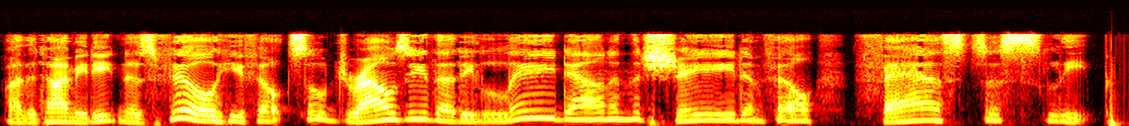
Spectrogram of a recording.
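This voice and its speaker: Animated older man reading a storybook. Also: high-pitched, takes it slowly, vocal fry, few pauses, no echo, muffled recording. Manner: expressive, dramatic emphasis on sound words. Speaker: storyteller reading aloud to children. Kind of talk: animated children's storybook narration.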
